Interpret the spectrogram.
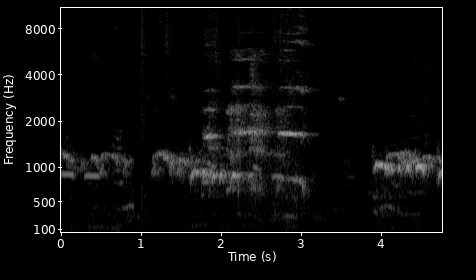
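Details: Zebra dove lure call used to draw other doves into answering; mellow warbling coo phrases in three bursts separated by short pauses, over a quiet, slightly hissy background.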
